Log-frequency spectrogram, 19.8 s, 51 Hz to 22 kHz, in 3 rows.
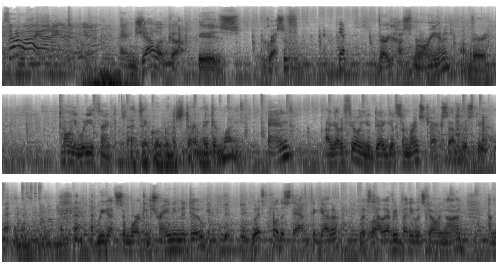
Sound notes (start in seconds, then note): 12.5 chuckling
